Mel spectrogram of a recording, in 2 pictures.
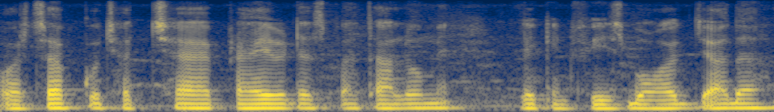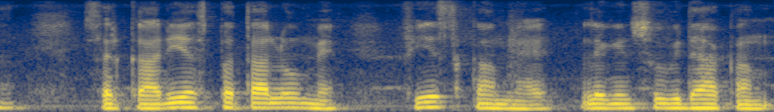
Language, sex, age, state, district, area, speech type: Hindi, male, 30-45, Uttar Pradesh, Sonbhadra, rural, spontaneous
